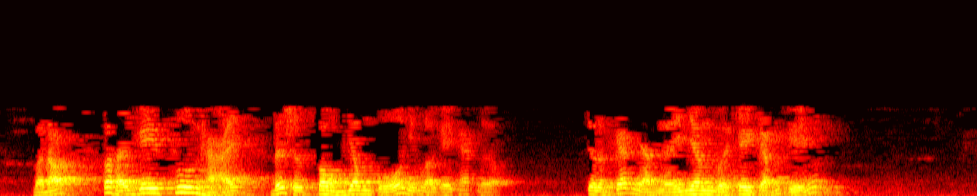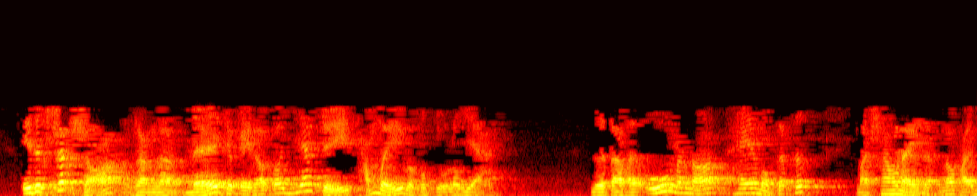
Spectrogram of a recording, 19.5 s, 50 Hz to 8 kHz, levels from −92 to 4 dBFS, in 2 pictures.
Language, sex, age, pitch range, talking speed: Vietnamese, male, 20-39, 115-175 Hz, 190 wpm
